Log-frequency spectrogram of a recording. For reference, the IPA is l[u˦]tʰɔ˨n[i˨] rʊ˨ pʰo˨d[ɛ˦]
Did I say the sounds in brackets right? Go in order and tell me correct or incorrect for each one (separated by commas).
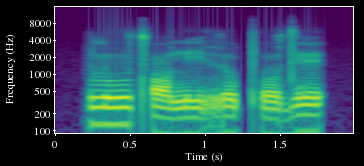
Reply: incorrect, correct, incorrect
